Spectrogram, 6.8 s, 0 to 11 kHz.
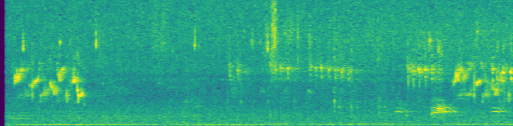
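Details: A female pale thrush in the Hachioji suburbs, 30 January 2013, gives thin, high chirping calls in short bursts near the start and again near the end, over a steady low rumbling background hum.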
